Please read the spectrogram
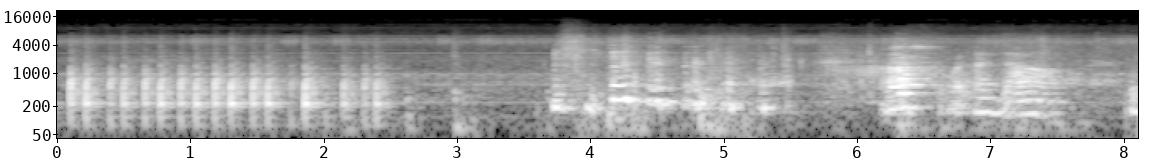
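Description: A person laughing in a quick run of short pulses for about two and a half seconds, then quiet talking later on.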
